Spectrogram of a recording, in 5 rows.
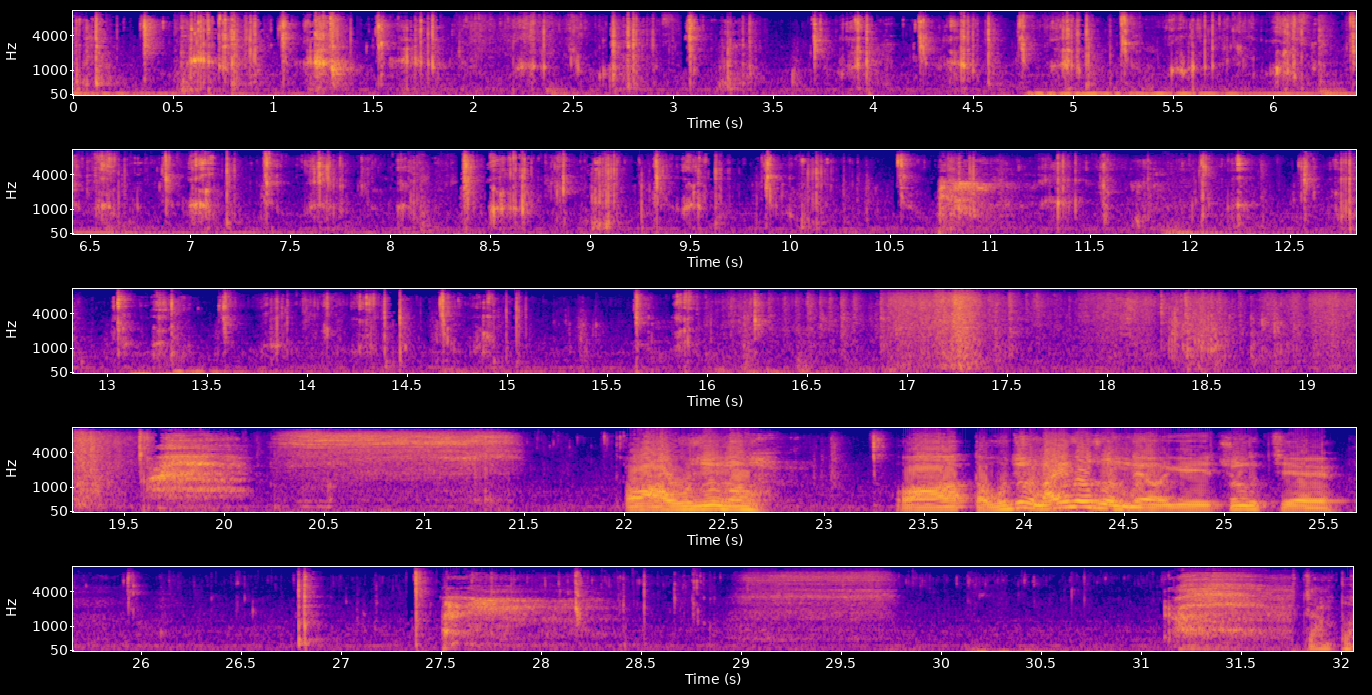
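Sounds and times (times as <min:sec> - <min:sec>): wet chewing mouth clicks: 0:00.0 - 0:16.0, 0:25.9 - 0:27.5, 0:28.1 - 0:29.0, 0:29.8 - 0:31.0.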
